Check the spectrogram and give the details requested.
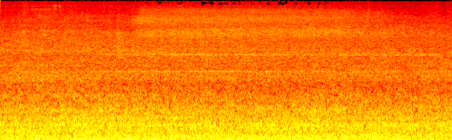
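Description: Steady rumble of an SNCB electric passenger train running through the station, with a hiss that comes in higher up about two seconds in.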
